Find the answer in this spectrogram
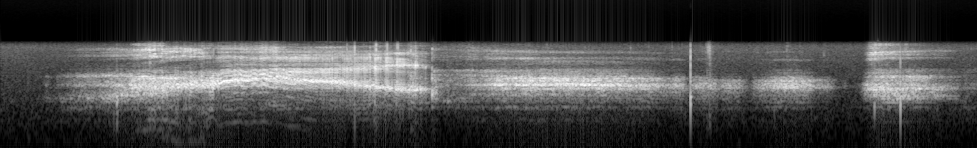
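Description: A man breathing loudly and forcefully through a wide-open mouth: one long breath lasting about five seconds, a second of about three seconds, and two short ones near the end.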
